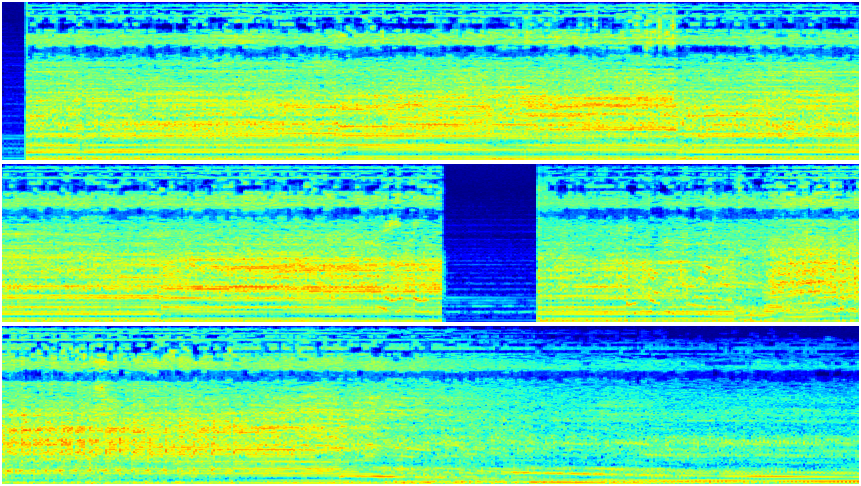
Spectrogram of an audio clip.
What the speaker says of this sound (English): For some reason, the man keeps on revving despite his entire car being ablaze.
